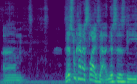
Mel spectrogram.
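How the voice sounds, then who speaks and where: This is a man with a medium pitch. His voice is somewhat breathy. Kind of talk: casual talk to camera, product unboxing review. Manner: hesitant, many filler words.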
